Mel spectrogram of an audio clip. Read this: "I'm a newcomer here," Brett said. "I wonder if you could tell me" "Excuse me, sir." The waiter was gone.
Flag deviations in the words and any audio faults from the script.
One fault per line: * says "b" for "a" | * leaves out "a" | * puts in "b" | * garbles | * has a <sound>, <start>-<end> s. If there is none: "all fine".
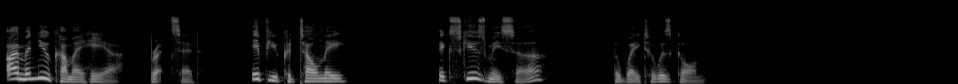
* leaves out "I wonder"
